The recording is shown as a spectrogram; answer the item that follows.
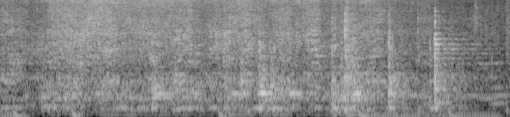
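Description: Cooked chana and paneer are tossed in a pan with soft scraping, stirring and a light sizzle, a few short bursts of movement close by with no talking.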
